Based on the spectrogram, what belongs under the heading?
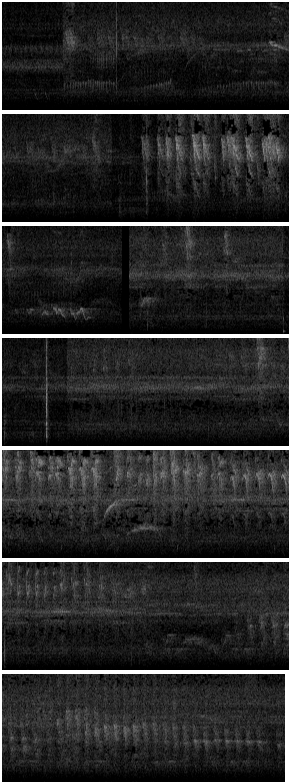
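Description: Wild birds calling: short rising call notes, then several bouts of fast, high trills, over a steady hiss of insects. Two sharp clicks sound about halfway through.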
